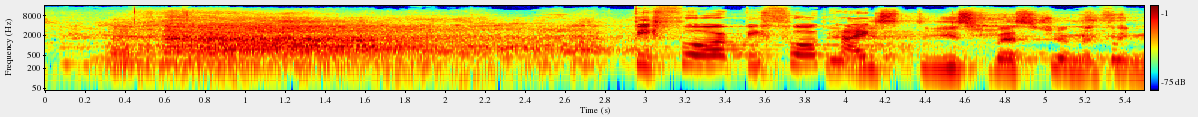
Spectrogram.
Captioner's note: audience laughing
